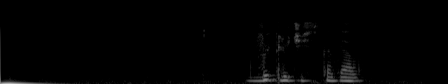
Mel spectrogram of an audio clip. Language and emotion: Russian, angry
